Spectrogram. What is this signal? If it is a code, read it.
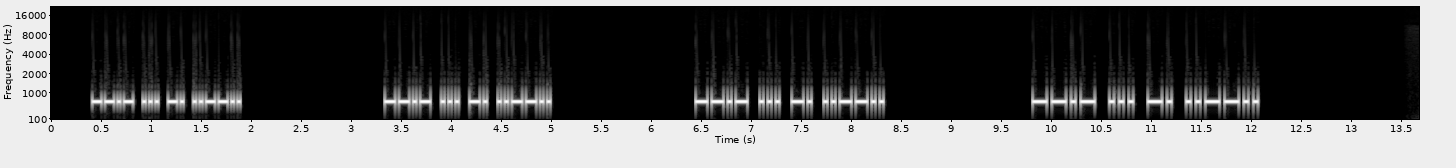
Morse code, heard as a keyed tone, about 31 wpm, 700 Hz. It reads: QSN? QSN? QSN? QSN?
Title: Speed-Racing Q-Codes - 25wpm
